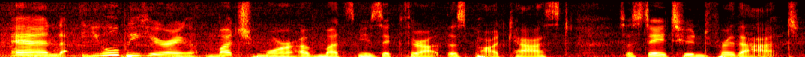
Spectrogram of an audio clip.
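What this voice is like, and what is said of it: Nasal, congested voice from a cold. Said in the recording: “I do have a cold today, which is why I sound really nasally”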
